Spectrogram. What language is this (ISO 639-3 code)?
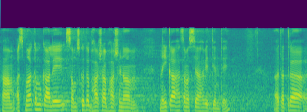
san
